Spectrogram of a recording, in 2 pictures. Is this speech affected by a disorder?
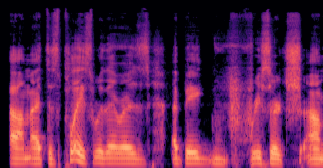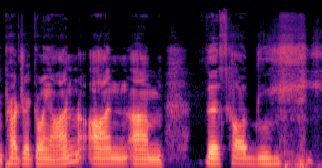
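Yes: stuttering; not stuttering much currently; here prolonged sounds, blocks.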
